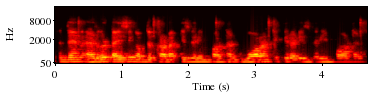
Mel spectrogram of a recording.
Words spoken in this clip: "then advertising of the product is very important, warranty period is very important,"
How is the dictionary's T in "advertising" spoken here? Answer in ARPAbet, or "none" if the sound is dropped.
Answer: T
